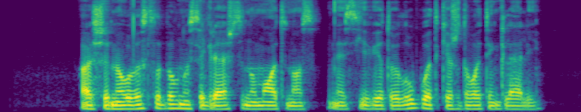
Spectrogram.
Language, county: Lithuanian, Alytus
